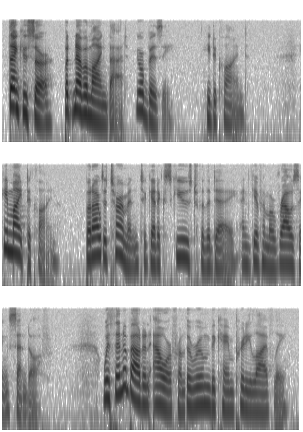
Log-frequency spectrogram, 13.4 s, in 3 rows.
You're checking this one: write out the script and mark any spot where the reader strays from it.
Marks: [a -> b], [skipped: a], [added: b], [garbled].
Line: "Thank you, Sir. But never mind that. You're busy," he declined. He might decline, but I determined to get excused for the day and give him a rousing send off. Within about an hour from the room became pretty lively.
"Thank you, Sir. But never mind that. You're busy," he declined. He might decline, but I determined to get excused for the day and give him a rousing send off. Within about an hour from the room became pretty lively.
